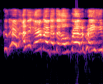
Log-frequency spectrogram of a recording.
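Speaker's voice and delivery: laughing fast and loud through the words. Real, not acted. Laughing to her audience about her crazy. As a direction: giggle it out, high and quick.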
